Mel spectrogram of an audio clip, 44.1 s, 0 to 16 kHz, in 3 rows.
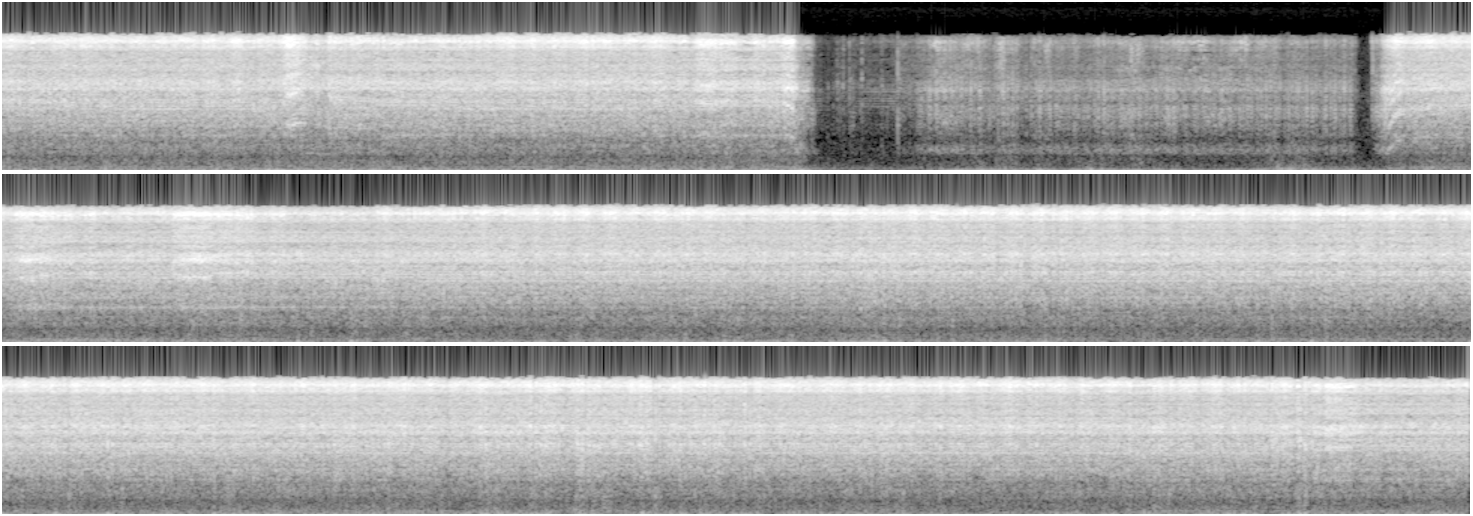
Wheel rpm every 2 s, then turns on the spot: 230, 240, 240, 220, 40, 20, 30, 190, 230, 230, 230, 230, 230, 230, 240, 230, 240, 230, 240, 240, 230, 230.
8-12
